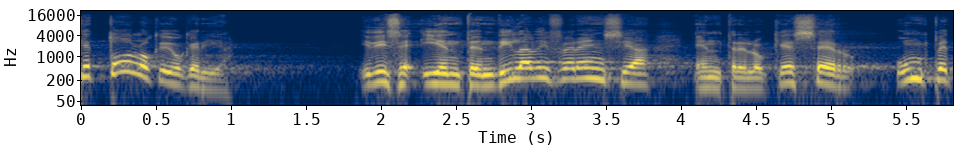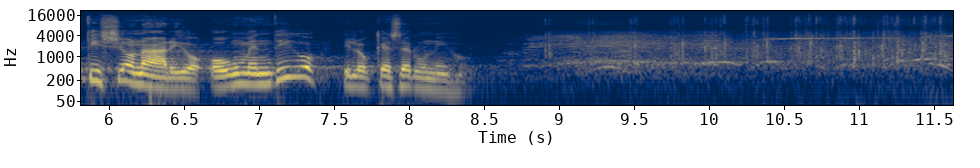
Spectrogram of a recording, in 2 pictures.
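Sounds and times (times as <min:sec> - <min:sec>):
speech: 0:00.0 - 0:01.1, 0:01.9 - 0:08.5
audience applause: 0:08.9 - 0:11.6.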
